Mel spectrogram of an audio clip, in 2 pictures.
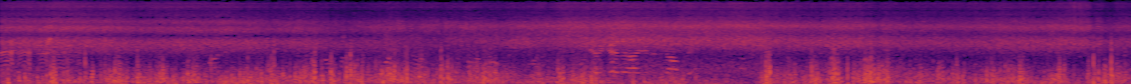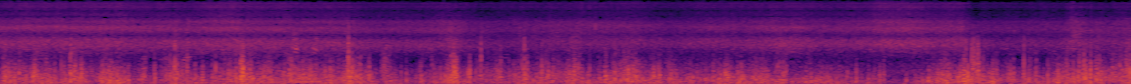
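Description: Wind blows hard outdoors.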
